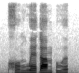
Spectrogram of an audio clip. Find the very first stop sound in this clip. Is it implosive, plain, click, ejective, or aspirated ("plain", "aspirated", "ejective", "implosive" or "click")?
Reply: implosive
